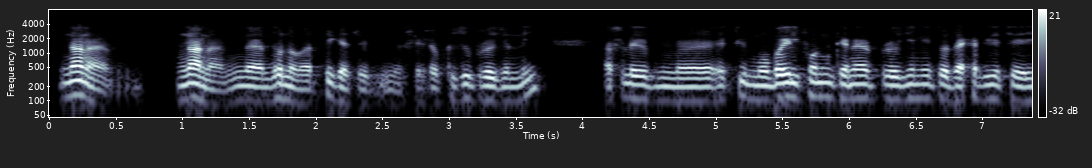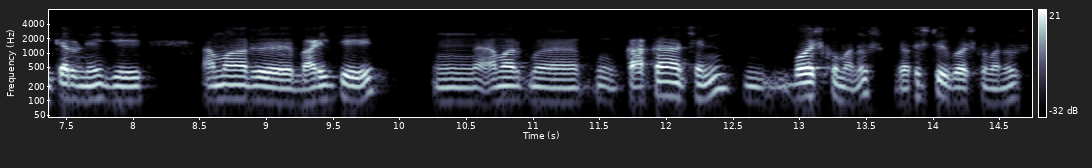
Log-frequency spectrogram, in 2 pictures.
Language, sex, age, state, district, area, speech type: Bengali, male, 45-60, West Bengal, Paschim Bardhaman, urban, conversation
